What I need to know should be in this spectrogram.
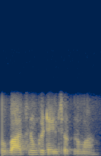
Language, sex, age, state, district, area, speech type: Tamil, male, 18-30, Tamil Nadu, Erode, rural, conversation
